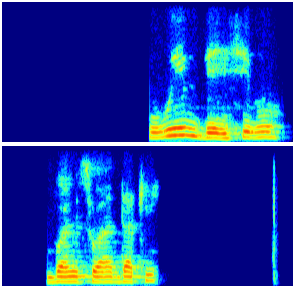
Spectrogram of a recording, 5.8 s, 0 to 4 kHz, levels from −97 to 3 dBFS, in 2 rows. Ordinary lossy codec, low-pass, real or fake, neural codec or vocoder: Opus, 32 kbps; 3.6 kHz; fake; vocoder, 44.1 kHz, 128 mel bands every 512 samples, BigVGAN v2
